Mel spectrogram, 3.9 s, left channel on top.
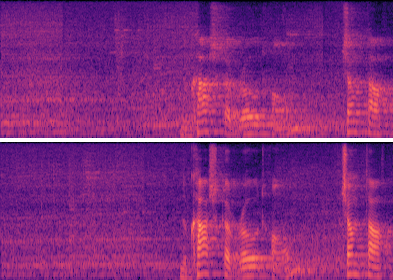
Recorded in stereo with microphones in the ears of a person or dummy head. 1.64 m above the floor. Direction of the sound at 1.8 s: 80° right.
